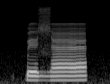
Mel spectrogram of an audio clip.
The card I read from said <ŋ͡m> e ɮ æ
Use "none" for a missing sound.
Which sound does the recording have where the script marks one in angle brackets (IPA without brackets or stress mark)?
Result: k͡p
